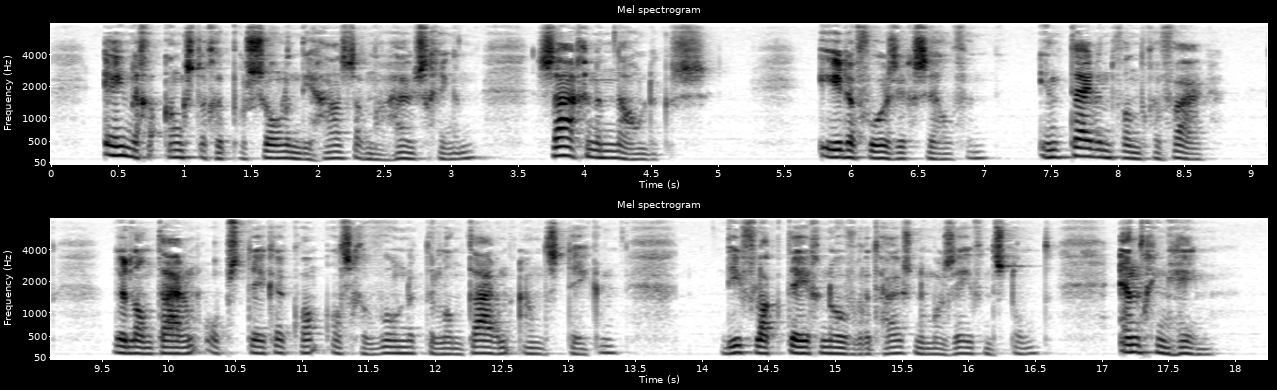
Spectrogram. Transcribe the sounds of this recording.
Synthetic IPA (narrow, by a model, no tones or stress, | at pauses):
ejnəχəʔɑŋstəχəpəɹsownəndihaːstəχnaːɹɦœɥsχɪŋənz̥aːχənɦɛmnʌwləks | ʔɪdəɹvʊːɹzɪχsɛlˠvən | ɪntɛjdənvɑnχəvaːɹ | dəlɑntaːrənɔpsteːkəɹkʋɑmɑlˠsχəʋownləɡ̚dəlɑntaːrənaːnstejkən | divlɑktejχənowvərɦətɦœɥsnɵməɹzejvənstɔntɛnχɪŋɦejn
